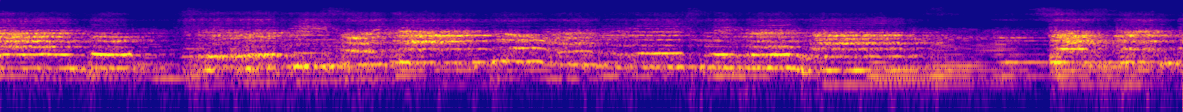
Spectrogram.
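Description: A Welsh-language folk song sung by several voices over a backing track with a steady bass line.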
